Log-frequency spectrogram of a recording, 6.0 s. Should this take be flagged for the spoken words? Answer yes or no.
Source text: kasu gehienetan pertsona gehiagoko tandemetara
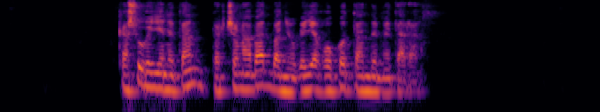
yes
